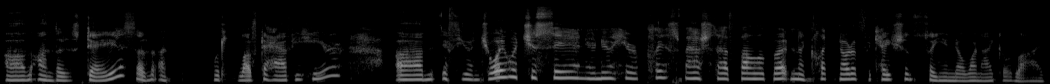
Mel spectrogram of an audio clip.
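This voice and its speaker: A woman hosting a casual art livestream, her voice raspy as she recovers it, talking in a relaxed, halting way with many ums. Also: mid-range voice, no room sound. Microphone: desk microphone.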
